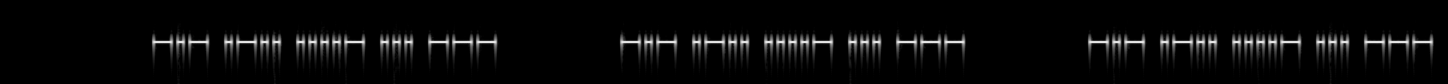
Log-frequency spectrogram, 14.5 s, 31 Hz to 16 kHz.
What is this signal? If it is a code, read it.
Morse code, heard as a keyed tone, about 20 wpm, 700 Hz. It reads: KL4SO KL4SO KL4SO
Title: USA Call Signs - 5 Characters - Repeated 3x - 20wpm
